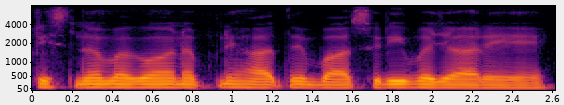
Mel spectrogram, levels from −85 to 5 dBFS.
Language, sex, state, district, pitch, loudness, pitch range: Hindi, male, Jharkhand, Ranchi, 105 Hz, -14 LUFS, 95-110 Hz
